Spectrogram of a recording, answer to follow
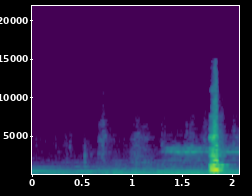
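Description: A dog barks once, short and loud, near the end, over faint steady humming tones.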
